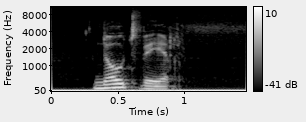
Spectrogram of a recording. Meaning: 1. extremely bad weather (e.g. torrential rainfall) 2. self-defence in case of emergency 3. the right to self-defense
- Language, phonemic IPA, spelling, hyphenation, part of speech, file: Dutch, /ˈnoːt.ʋeːr/, noodweer, nood‧weer, noun, Nl-noodweer.ogg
